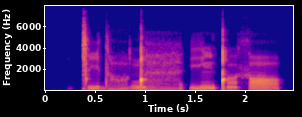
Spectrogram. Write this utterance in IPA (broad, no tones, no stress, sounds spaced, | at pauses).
ǀ i dʱ ɑ̤ ŋ͡ǃ æ̤ | j ĩ ǃ ɑ̃ x ɑ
